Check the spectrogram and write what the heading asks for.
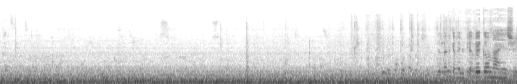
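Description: Steady low rumble of a moving train, heard from inside the carriage. Voices start near the end.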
